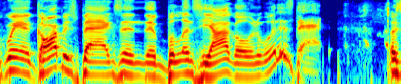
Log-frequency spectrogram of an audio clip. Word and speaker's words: Balenciaga: to watch too much of that uh Valencia balenciago am I pronouncing yeah Balenciaga yeah first of all I've never even heard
